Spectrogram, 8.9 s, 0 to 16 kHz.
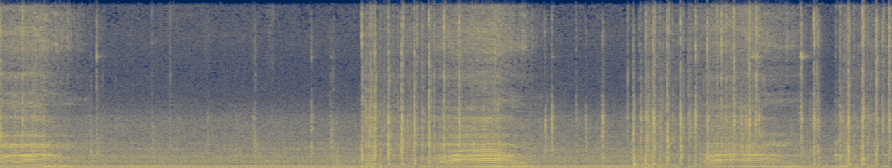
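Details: Honda Vario 110 scooter that ran out of oil, engine blipped repeatedly with the CVT roller housing removed and no load: harsh rattling clatter over each rev rise; piston and rings damaged from oil starvation.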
